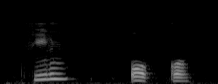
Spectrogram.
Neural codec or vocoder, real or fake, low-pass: none; real; 7.2 kHz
